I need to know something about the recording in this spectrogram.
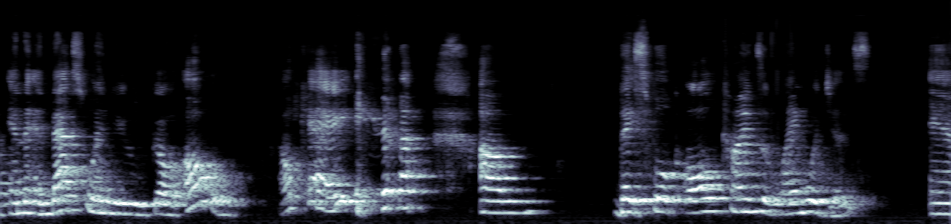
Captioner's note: laughs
